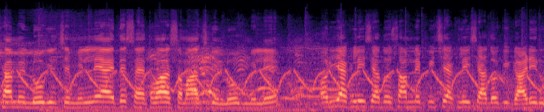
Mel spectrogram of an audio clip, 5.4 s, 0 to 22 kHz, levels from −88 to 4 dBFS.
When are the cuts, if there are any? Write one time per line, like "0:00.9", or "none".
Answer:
none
